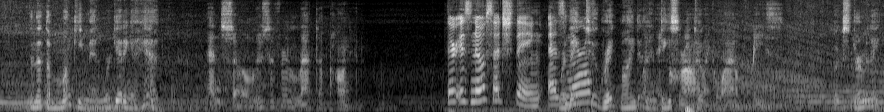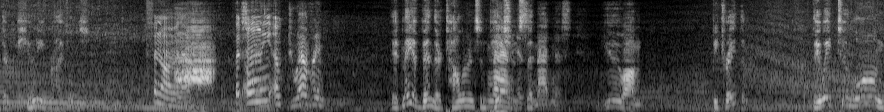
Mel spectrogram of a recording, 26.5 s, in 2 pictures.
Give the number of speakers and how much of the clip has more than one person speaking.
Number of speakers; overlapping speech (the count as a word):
three, about 16%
